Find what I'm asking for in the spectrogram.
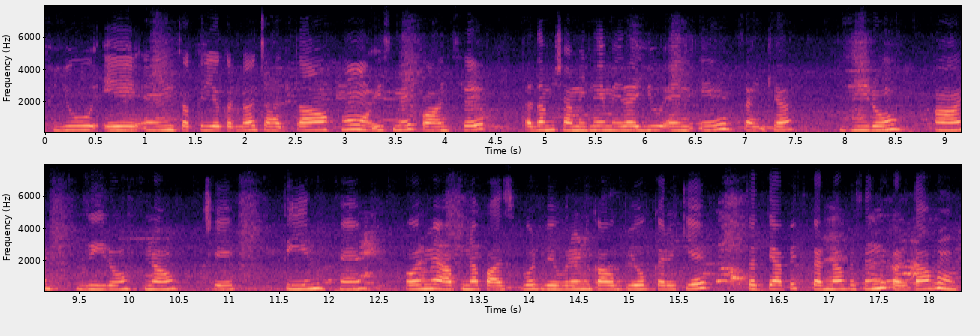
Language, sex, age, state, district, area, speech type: Hindi, female, 18-30, Madhya Pradesh, Harda, urban, read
